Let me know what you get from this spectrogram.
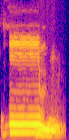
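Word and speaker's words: جيم: দেই একটা দেই তাহলে এটার নাম হয়ে যাচ্ছে জিম জিম এটা একটু শক্ত আওয়াজ হবে যেমন আমরা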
